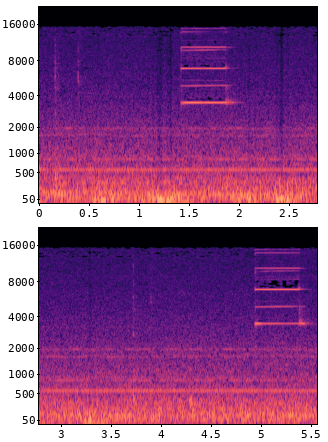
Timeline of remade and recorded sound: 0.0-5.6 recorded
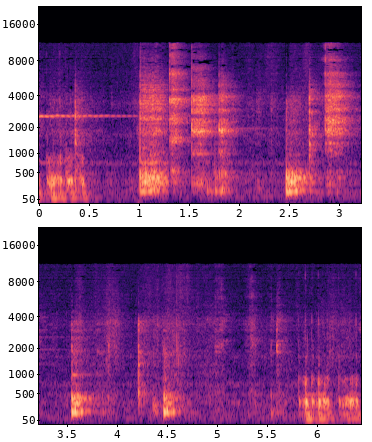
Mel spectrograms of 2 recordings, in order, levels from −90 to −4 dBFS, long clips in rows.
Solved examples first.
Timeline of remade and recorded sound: 0.0-0.7 remade; 0.7-2.0 recorded; 2.0-4.1 remade; 4.1-4.6 recorded; 4.6-6.4 remade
